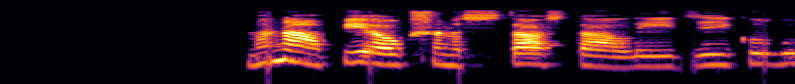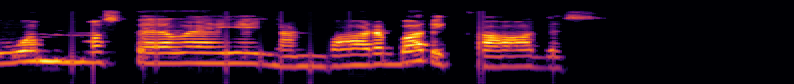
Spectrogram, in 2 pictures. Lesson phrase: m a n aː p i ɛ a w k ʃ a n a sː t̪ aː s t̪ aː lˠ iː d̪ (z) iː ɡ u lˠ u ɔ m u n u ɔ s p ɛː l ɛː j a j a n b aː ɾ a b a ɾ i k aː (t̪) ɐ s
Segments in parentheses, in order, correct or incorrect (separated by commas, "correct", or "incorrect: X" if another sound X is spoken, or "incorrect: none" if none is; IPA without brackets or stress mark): correct, incorrect: d̪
